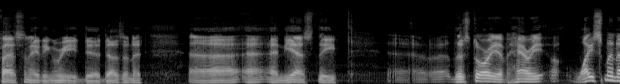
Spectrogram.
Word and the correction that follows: Greissman: am I pronouncing that correctly? – No, it's Greissman.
